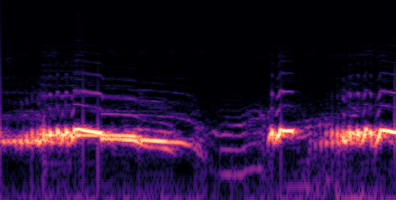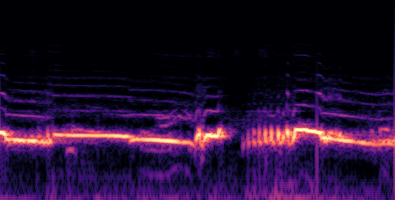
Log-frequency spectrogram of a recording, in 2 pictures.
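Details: A vocal Barbary dove offered as a lure for other doves gives long, drawn-out coos. Each begins with a short rising purr and glides gently downward, with three phrases and short gaps between them.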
